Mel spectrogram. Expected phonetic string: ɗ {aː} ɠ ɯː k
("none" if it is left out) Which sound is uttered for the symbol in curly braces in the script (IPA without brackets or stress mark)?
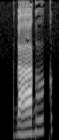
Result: aː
